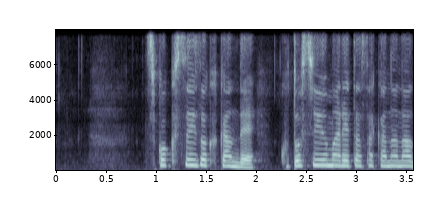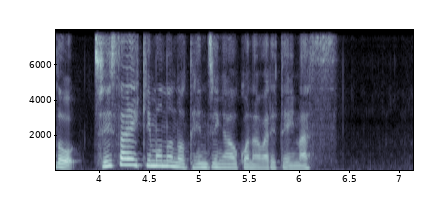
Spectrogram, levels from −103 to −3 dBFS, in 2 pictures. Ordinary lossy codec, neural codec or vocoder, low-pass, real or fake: none; codec, 16 kHz, 4.8 kbps, FACodec; none; fake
